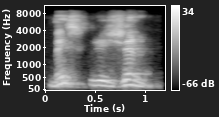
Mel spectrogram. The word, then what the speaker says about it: misprision: the word is pronounce misprision okay there's an SI but pronounced Z like okay so the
